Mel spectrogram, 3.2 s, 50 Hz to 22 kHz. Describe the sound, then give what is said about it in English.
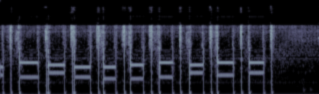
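Telephone keypad DTMF tones on an automated calling line in India: a rapid, even run of many short two-note beeps, clear and alone, ending with a brief quiet gap. “For calling within India, dial 0 by.”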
